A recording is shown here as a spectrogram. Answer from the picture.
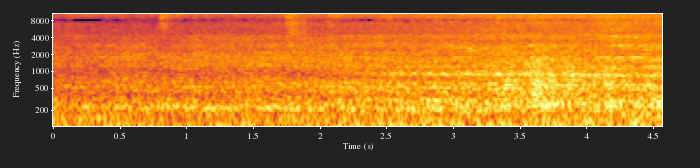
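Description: NJ Transit ALP-46A electric locomotive pulling a multilevel train into the platform, a low rumble that grows steadily louder as it draws near. A faint higher whine joins in near the end.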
